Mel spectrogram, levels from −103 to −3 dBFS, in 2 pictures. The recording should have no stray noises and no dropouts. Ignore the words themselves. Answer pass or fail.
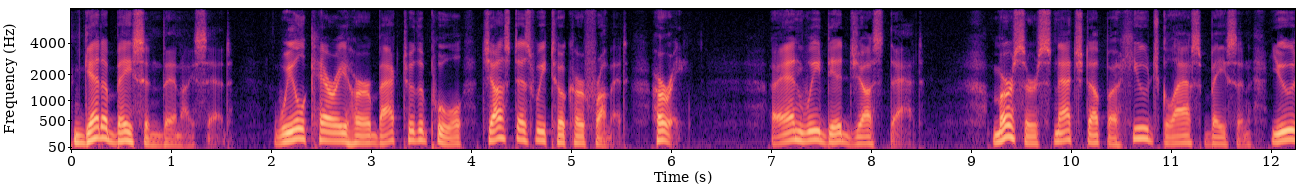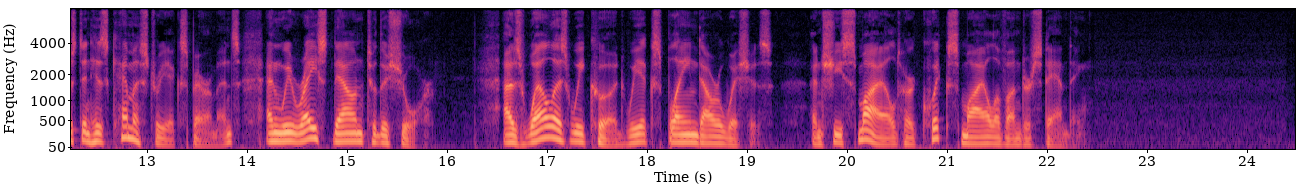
pass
